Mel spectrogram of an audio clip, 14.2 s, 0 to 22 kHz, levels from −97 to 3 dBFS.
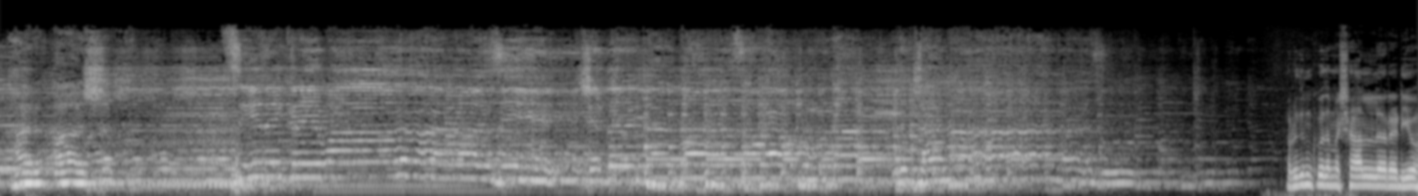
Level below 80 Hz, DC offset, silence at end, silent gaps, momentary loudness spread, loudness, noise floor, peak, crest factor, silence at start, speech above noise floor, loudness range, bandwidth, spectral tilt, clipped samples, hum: -54 dBFS; under 0.1%; 0 s; none; 11 LU; -24 LUFS; -55 dBFS; -8 dBFS; 16 dB; 0 s; 33 dB; 6 LU; 13.5 kHz; -5 dB/octave; under 0.1%; none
